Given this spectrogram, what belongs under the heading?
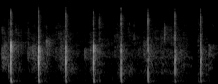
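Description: Slow, evenly spaced handclaps at a youth conclave, about eight crisp claps in a steady rhythm, fairly close and distinct.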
